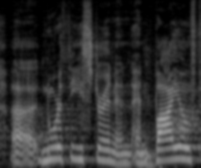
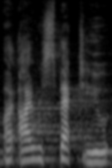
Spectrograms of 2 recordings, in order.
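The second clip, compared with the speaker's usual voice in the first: ordinary talk, nothing marked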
